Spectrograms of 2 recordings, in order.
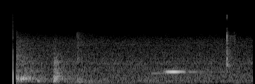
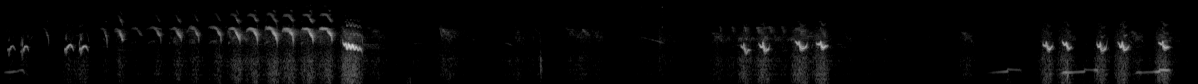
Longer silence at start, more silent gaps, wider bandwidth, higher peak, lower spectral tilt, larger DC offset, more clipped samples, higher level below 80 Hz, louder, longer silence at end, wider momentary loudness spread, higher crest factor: about the same, 0.15 s vs 0.1 s; neither; second, 11 kHz vs 17 kHz; second, -12 dBFS vs -4 dBFS; first, -7 dB/octave vs 1.5 dB/octave; neither; neither; first, -56 dBFS vs -74 dBFS; second, -29 LUFS vs -23 LUFS; second, 0 s vs 0.3 s; about the same, 20 LU vs 21 LU; second, 18 dB vs 26 dB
